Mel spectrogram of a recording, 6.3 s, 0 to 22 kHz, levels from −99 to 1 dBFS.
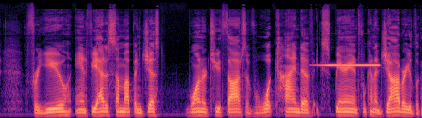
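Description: From 4.64 to 5.73 s, after "thoughts of what kind", a 2.3 kHz loudspeaker feedback squeal swells within about 0.3 s, unlike an interfering whistle that holds steady.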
